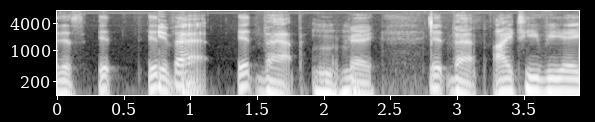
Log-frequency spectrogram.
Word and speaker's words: ITVAP: how do you say this it is at it vApp okay it that I TV ap we're going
